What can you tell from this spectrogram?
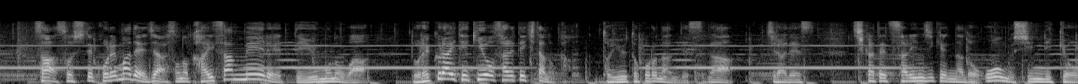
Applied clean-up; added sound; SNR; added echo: none; Wind instrument, woodwind instrument; 10 dB; none.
